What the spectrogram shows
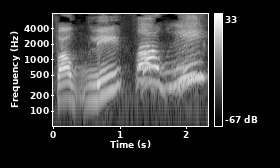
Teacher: ضاد حروف مستعلیہ میں سے یہاں پر موجود ہے لیکن ہم اس ضاد کو پر پڑھیں گے. جیسا کہ آپ کو پتا ہے کہ حروف مستعلیہ ہمیشہ ہر حال میں پر پڑھے جاتے ہیں لیکن یہ ساکن ہے.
